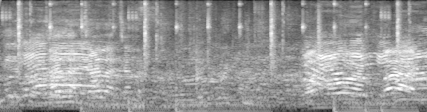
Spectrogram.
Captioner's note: chill music; photographers yelling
